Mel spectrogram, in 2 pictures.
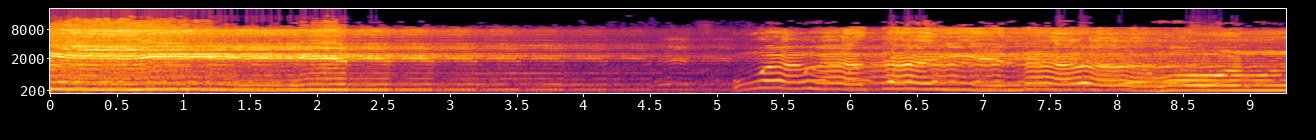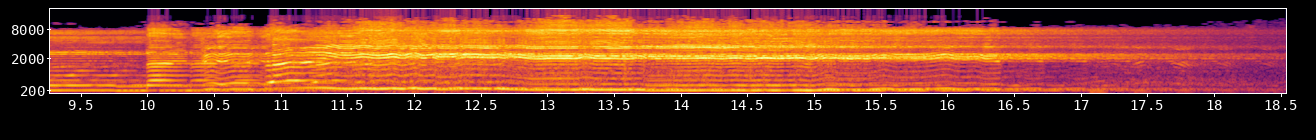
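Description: A man chants melodically into a microphone, holding long wavering notes in a reverberant hall.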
